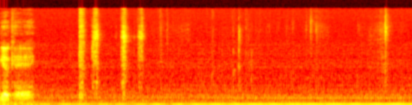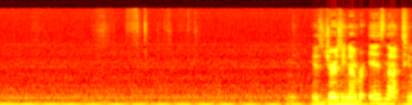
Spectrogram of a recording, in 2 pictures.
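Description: Trading cards rustle and tap softly as hands handle them.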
